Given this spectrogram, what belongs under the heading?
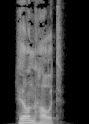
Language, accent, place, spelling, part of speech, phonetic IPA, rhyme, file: German, Germany, Berlin, Hirnhaut, noun, [ˈhɪʁnˌhaʊ̯t], -ɪʁnhaʊ̯t, De-Hirnhaut.ogg
- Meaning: meninges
